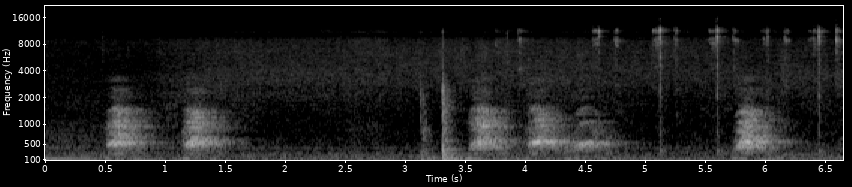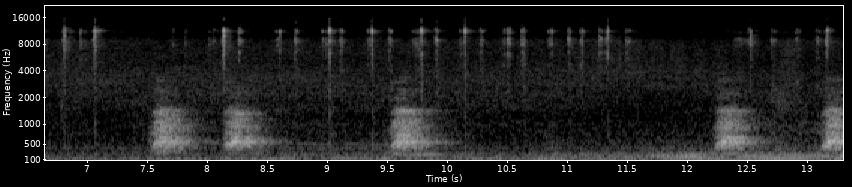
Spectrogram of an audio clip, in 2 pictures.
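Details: A Poodle mix barks again and again during grooming with short, sharp yaps spaced a second or so apart. Scissors snip and click quietly throughout, with one loud knock early on.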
